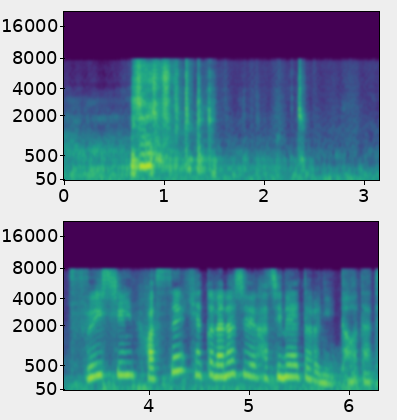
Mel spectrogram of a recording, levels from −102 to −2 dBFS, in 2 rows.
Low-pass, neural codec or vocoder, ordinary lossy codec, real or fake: none; codec, 16 kHz, 1 kbps, FunCodec, trained on Chinese and English, 50 frames a second; none; fake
